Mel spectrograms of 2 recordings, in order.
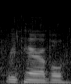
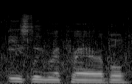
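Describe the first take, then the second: First: Said in the usual way. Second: Words broken by a hiccup; hiccuping mid-word. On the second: Real, not acted. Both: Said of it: "I don't know why I'm hiccuping now".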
